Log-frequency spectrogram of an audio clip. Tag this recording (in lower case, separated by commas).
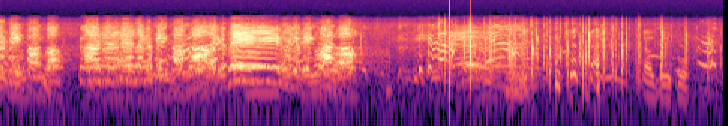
speech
